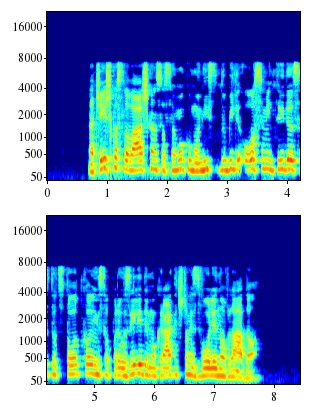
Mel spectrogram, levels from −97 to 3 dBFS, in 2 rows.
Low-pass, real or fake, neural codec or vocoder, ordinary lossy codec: 7.2 kHz; real; none; none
